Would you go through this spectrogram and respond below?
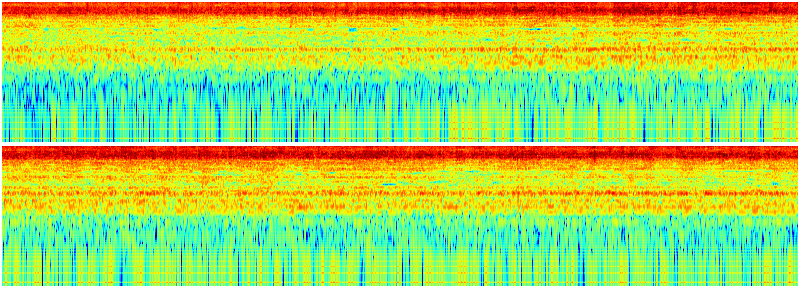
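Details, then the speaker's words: Toilet after new flush valve plunger installed to fix intermittent overnight refill spurts from a leak, water turned back on: steady even rush of tank filling with no sputters or stops; normal refill. "Best way to test it, again, once you've installed the new one, and we'll go ahead and turn it back on over here. Yeah, it's filling."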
